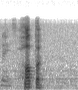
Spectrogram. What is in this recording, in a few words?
"hopu" chubby kashmiri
